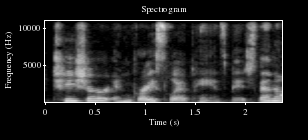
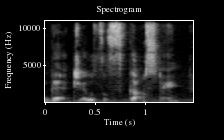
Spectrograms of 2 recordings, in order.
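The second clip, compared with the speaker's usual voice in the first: ordinary delivery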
